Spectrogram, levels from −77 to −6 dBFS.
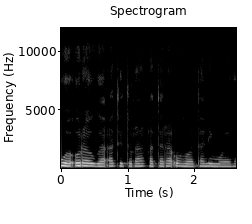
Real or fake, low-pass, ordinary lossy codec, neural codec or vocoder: fake; 10.8 kHz; none; autoencoder, 48 kHz, 128 numbers a frame, DAC-VAE, trained on Japanese speech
